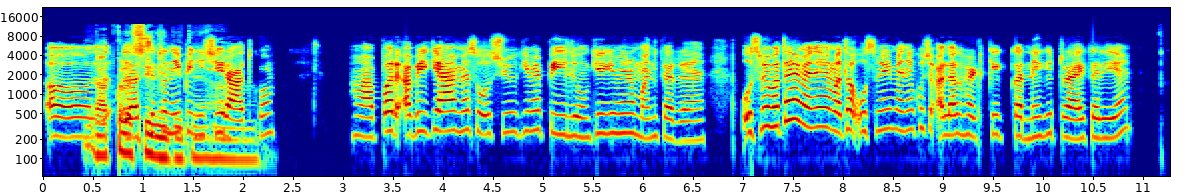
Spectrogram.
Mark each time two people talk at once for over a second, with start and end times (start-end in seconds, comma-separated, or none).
0.5-2.1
